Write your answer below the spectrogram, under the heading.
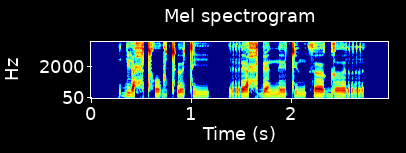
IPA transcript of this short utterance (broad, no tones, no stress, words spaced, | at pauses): ɗiħtʰoɡtʼøti | rɛħɗɛ netyŋθœ ɡər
